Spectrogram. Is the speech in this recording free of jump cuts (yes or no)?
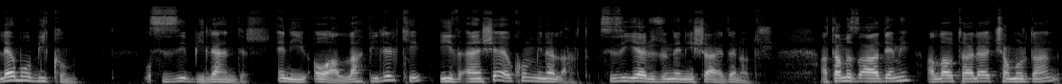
no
